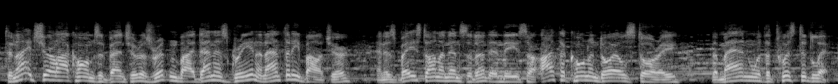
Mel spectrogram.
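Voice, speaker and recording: An American man working as a radio host and announcer, in 1940s announcing style with a sponsor's sales pitch. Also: lively intonation, a little fast. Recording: dull vintage radio, music behind.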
